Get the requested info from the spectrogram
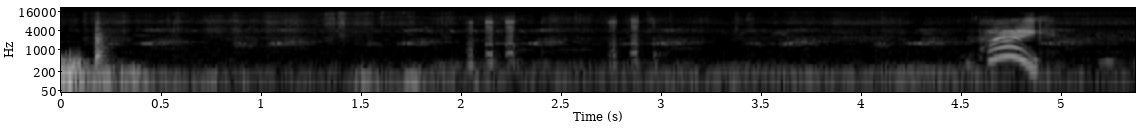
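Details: A young goat kid at play gives one loud wavering bleat near the end, after earlier clatter and rustling, with a person's voice in the background.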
